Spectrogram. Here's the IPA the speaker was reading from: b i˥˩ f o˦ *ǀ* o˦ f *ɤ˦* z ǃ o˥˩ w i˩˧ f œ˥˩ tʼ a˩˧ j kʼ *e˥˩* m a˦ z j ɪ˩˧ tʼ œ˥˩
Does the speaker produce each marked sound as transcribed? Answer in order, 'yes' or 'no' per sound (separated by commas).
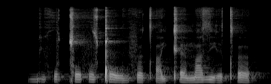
yes, no, no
